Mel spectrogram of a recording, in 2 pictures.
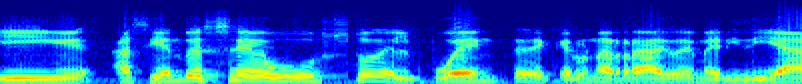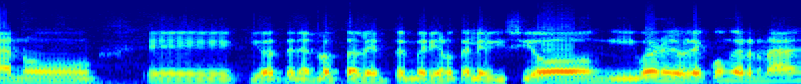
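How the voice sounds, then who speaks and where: A fairly quick pace with hardly any pauses and ordinary pitch variation. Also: man, fairly high pitch for a man. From Venezuela. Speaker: sports journalist and radio host. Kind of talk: interview conversation. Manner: hesitant with many fillers and repetitions.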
